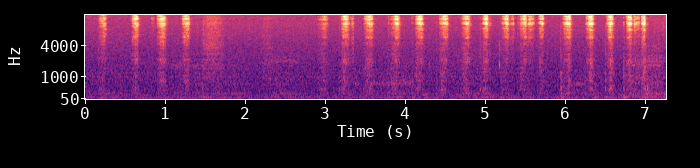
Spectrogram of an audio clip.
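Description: Coloured pencil scratches across paper in quick, even back-and-forth strokes, sparse at first then a steady rhythmic run of a dozen or more soft, close strokes.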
